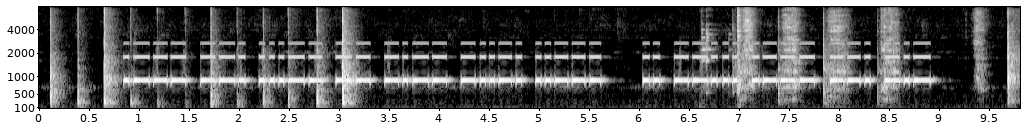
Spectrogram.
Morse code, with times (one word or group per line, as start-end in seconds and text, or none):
0.8-5.6 JG3MY/2
6.0-8.9 I7JGK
